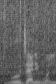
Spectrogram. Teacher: linking the final sound in the word would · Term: catenation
